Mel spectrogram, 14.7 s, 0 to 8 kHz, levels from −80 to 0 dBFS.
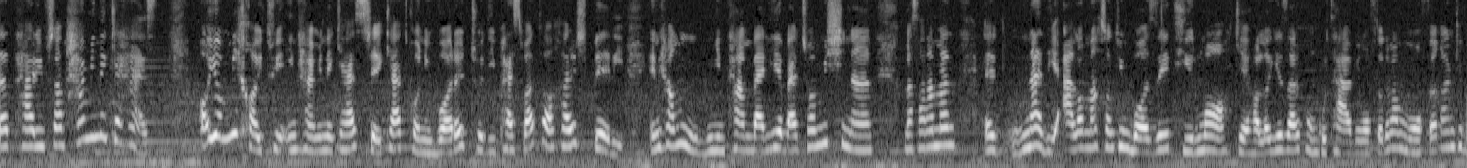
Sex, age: female, 30-49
